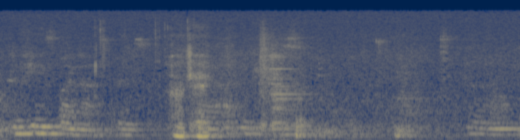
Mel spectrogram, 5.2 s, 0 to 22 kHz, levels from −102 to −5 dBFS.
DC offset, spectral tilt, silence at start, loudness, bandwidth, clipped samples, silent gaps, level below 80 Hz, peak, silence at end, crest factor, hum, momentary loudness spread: under 0.1%; -4 dB/octave; 0 s; -43 LUFS; 16 kHz; under 0.1%; none; -72 dBFS; -22 dBFS; 0 s; 22 dB; none; 12 LU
